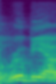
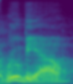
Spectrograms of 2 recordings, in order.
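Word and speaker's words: Rubião: character as uh as Rubio or hubo I think is actually the pronunciation and uh and uh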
